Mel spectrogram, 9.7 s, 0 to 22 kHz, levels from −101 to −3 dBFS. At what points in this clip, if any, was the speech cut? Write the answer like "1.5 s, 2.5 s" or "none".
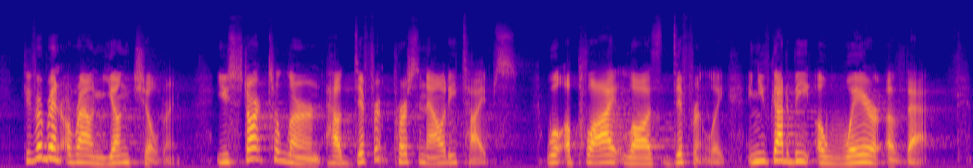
5.4 s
